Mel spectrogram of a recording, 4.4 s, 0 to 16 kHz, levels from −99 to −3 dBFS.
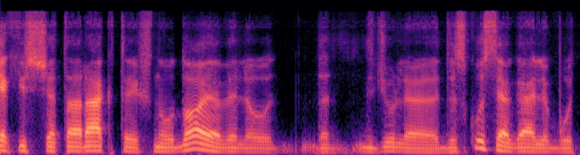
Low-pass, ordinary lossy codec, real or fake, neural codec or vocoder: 10.8 kHz; Opus, 16 kbps; fake; codec, 24 kHz, 0.9 kbps, DualCodec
